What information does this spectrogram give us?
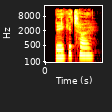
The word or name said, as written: dækketøj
